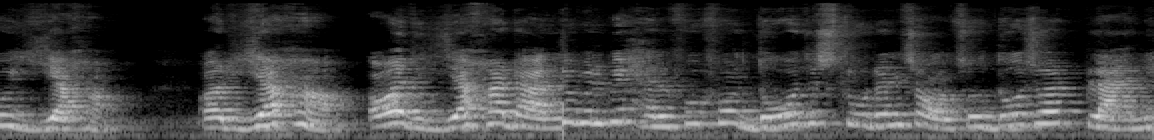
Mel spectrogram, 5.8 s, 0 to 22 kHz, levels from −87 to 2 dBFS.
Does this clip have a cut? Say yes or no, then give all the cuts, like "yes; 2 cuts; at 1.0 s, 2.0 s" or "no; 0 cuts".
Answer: yes; 1 cut; at 2.8 s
